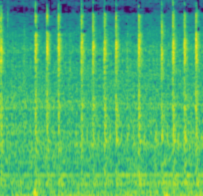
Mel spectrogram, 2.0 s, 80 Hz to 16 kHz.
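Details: 2017 Hyundai Santa Fe engine idling with a sharp, regular knock about six times a second: a failing rod bearing.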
